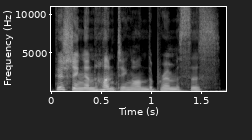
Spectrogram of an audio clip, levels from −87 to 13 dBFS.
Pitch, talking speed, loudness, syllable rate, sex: 160 Hz, 205 wpm, -22 LUFS, 6.0 syllables/s, female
